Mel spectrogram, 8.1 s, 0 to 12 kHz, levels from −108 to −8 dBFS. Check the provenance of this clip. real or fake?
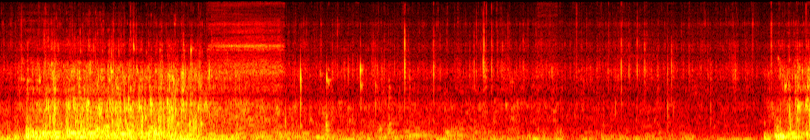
real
